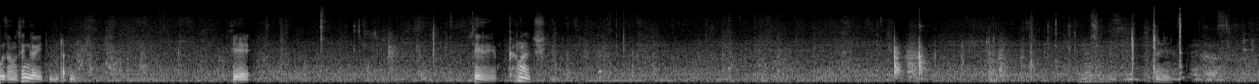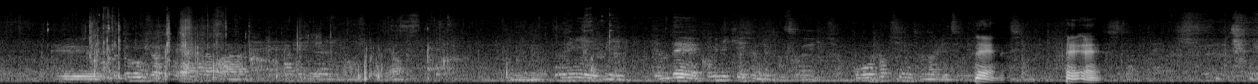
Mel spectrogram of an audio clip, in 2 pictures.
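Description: A man speaks to an audience through a microphone in a large room.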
